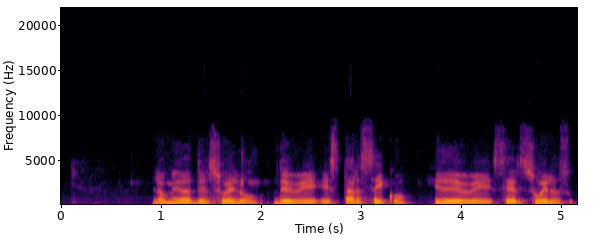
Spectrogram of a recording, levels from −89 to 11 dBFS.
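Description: Lost packets rebuilt from error correction occur in this speech clip at 1.37 to 1.63 s, 2.51 to 2.77 s and 2.83 to 2.97 s, the last two just before "seco y". In each stretch the decoder played low-bitrate copies carried in the following packets, so there is no gap, but the rebuilt frames sound rougher and noisier. The first two rebuilt runs are 140 ms long, which fits about seven lost packets, and the third is 80 ms. Short concealed packet loss falls between them at 2.79 to 2.83 s, also just before "seco y". About 20 ms of audio arrived too late, and the receiver filled the hole by extending the preceding sound before blending back, leaving a brief smear or wobble.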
